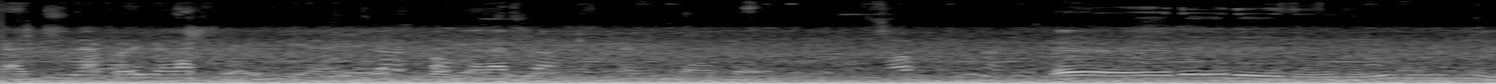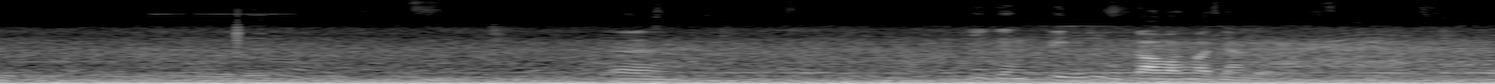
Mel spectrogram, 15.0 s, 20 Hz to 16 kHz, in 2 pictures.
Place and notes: Old man playing chess and Dialogue among the elderly, Traffic Sound, Binaural recordings, Zoom H4n+ Soundman OKM II
Zhongshan District, 榮星花園, 20 January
